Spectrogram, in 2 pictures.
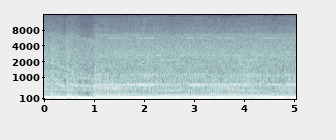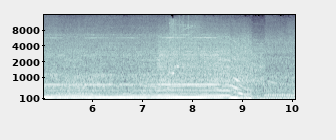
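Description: A racing car engine idles at a steady, lower whine.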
